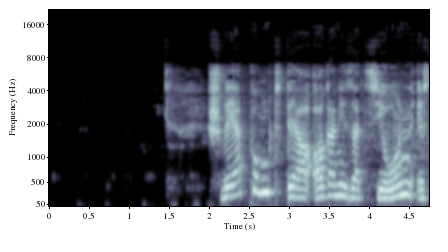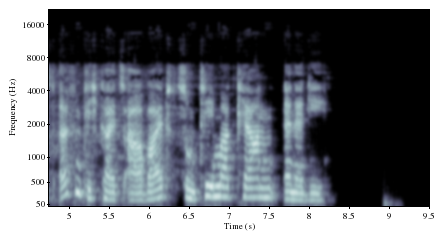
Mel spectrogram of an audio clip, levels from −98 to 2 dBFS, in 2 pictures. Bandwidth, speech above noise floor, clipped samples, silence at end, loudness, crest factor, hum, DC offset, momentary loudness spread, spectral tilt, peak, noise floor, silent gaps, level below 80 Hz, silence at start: 7.4 kHz; 24 dB; under 0.1%; 1.3 s; -13 LUFS; 14 dB; none; under 0.1%; 11 LU; -4 dB/octave; 0 dBFS; -38 dBFS; none; -54 dBFS; 1.45 s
